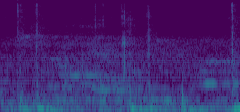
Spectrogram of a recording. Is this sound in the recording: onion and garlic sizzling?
no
